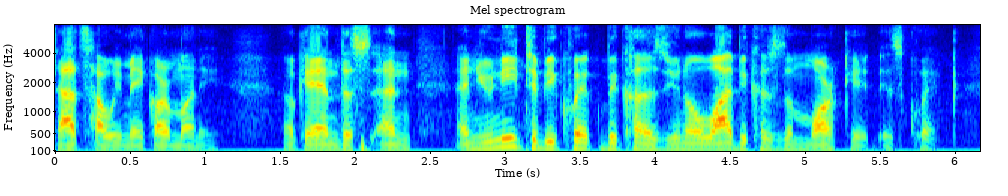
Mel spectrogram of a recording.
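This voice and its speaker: Talking at a fairly quick pace, a man with a medium pitch and a bright, sharp tone shows vocal fry and ordinary pitch variation. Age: 20s. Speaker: penny stock trader and educator. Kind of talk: webinar presentation. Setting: online webinar. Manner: fast.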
